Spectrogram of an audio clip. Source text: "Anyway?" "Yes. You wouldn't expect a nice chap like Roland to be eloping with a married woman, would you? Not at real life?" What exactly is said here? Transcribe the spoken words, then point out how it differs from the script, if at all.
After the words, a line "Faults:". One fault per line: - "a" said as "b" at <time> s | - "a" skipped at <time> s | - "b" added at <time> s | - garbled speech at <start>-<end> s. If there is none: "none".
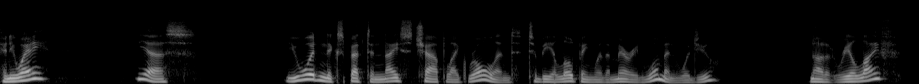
"Anyway?" "Yes. You wouldn't expect a nice chap like Roland to be eloping with a married woman, would you? Not at real life?"
Faults:
none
